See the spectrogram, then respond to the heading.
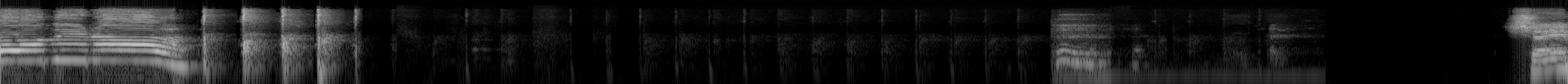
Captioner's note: applause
